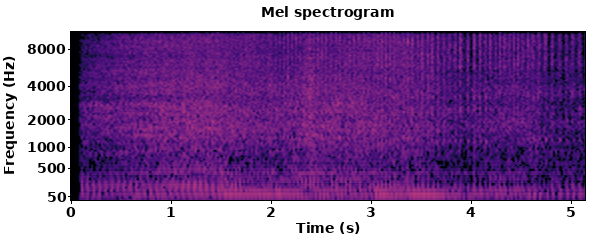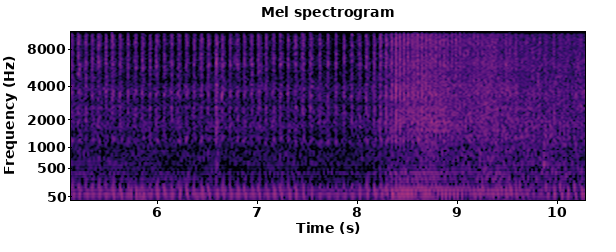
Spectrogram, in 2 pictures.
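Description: ATV engine running faintly at low speed, its note swelling and dipping over the first few seconds, then settling into a steady, even pulse before picking up again near the end.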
